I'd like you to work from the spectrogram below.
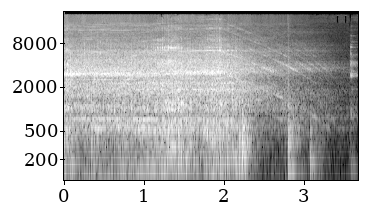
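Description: Mixer whirring steadily as eggs are beaten for angel food cake batter with almond and vanilla extract, a loud continuous buzz for about two seconds before it stops, followed by a few faint knocks.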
